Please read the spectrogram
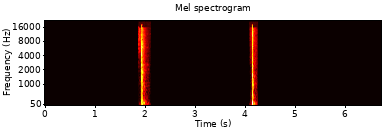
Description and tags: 09 Volleyball outdoor hit-2
Panska, CZ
